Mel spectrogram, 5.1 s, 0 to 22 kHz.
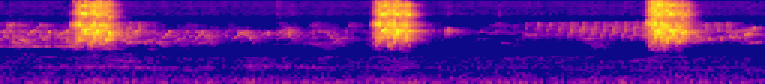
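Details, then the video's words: Three loud, rasping chirps roughly 1.8 seconds apart from a male house sparrow in early-morning February, with quieter twittering filling the gaps. "House sparrow sound effect | Sparrow chirping sounds"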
